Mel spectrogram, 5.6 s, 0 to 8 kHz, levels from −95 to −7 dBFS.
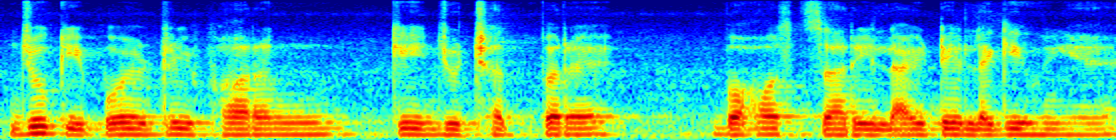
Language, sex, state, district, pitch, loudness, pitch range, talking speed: Hindi, male, Uttar Pradesh, Lucknow, 125 Hz, -18 LUFS, 120-130 Hz, 160 wpm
